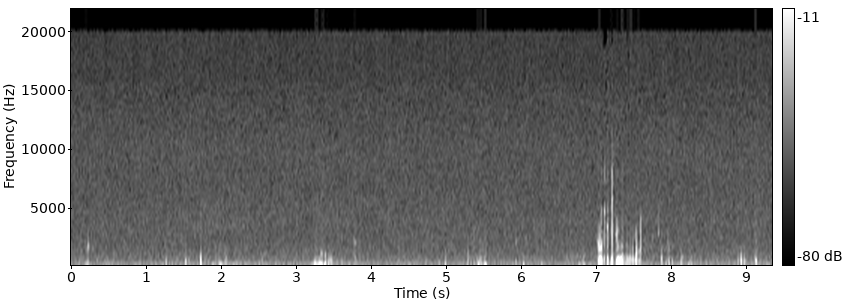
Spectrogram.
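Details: Stomach growling recorded on an empty stomach: scattered gurgles and two longer rumbling growls from the abdomen in a quiet room, normal bowel sounds.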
